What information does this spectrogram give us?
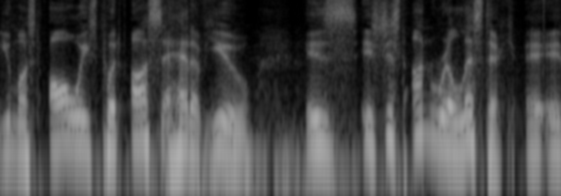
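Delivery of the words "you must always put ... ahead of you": ordinary delivery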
